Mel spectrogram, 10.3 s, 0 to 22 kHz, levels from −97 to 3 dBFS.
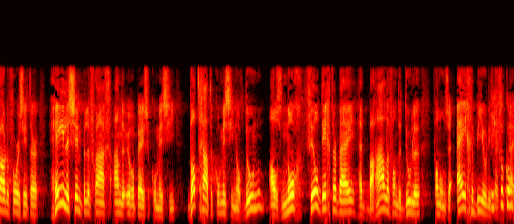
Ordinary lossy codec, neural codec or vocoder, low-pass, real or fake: none; none; 7.2 kHz; real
